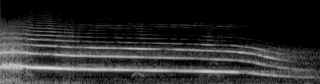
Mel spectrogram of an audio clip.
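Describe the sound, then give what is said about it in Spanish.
A dog on a distant farm gives a long, mournful, anguished howl, one sustained wavering tone that holds high and then slides steadily downward in pitch before fading out, with no voices over it. “era un lamento angustioso, prolongado, como de miedo”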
